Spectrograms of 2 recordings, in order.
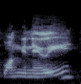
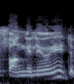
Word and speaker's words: Whanganui: Yeah, I met him in a small town in the North Island called Whanganui, or Whanganui, depends on how you want to pronounce it.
